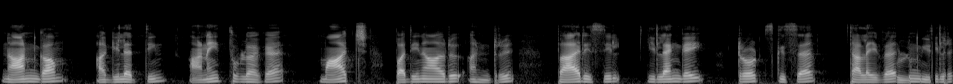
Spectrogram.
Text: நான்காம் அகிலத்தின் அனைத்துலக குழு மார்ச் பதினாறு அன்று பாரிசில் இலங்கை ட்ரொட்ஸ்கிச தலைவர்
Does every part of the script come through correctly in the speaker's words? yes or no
no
